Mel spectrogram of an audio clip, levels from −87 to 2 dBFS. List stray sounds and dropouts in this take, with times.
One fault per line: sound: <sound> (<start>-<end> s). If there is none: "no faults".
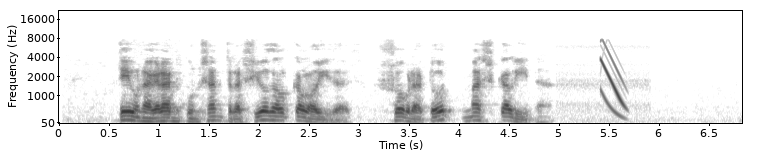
sound: chirp (5.4-5.7 s)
